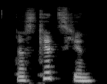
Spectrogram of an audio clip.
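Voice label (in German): "kitten", German; gcompris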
